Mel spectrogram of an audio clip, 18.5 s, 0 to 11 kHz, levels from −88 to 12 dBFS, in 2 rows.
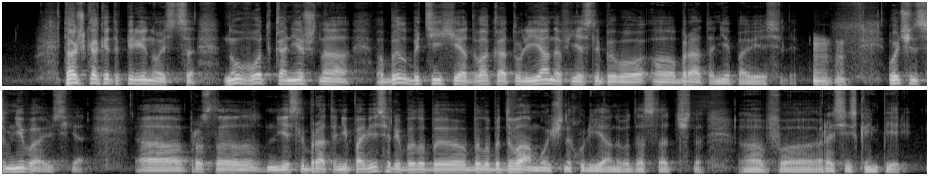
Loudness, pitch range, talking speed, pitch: -19 LUFS, 80-115 Hz, 125 wpm, 100 Hz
